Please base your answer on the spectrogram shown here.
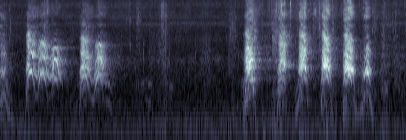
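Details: Dogs (a German Shepherd, a Boxer and a Chorkie) playing wildly at a backyard campfire; two short bursts of harmonic barking, then a rapid run of six loud, evenly spaced barks after a brief pause.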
